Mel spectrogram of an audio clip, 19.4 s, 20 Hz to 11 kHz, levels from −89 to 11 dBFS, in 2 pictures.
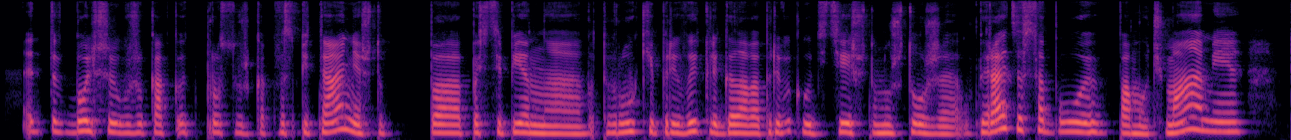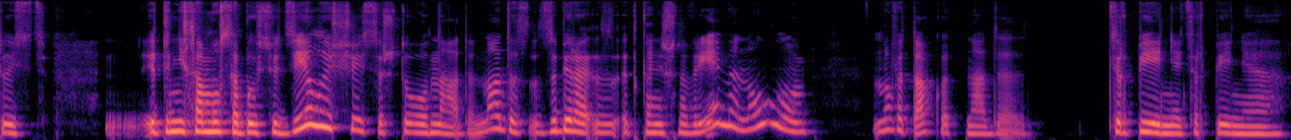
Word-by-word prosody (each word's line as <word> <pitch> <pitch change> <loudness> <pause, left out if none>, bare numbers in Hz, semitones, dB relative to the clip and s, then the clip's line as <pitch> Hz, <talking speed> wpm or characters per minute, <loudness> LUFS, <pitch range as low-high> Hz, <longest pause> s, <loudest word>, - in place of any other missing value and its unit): Это 230 0 -8
больше 230 +1 -1
уже 195 0 -6
как 200 -1 -7
это 205 0 -10
просто 205 -1 -9
уже 175 - -12
как 190 +2 -15
воспитание, 210 +3 -1
чтоб 195 -1 -12 0.3
по 195 -1 +1
постепенно 195 -4 -1
вот 185 - -14
руки 220 +2 -2
привыкли, 210 +1 -1
голова 190 0 +1
привыкла 210 +1 -5
у - - 0
детей, 195 +4 -1
что, 205 -1 -8
ну, 195 0 +1
что 195 +2 -2
же, 175 -1 -5
убирать 225 +10 +1
за 270 - 0
собою, 225 -4 -2
помочь 185 -3 -3
маме. 225 0 0 0.3
То 205 - -2
есть, 195 0 -3 0.4
м, - - -12 0.2
это 220 +1 +2
не 235 0 +9
само 225 0 +8
собой 215 -2 +5
всё 210 +1 -1
делающееся, 285 - +5
что 205 -1 -2
надо 195 -3 -2
надо. 265 +1 -1
З 210 - -13
Забирай 225 -1 +2
з 200 0 -3
это, - - -9
конечно, 205 -1 -2
время, 340 - +1
но 280 - -2 0.5
ну, 250 +4 -5
вот 260 -1 -5
так 200 +4 -3
вот 195 +1 -8
надо. 180 0 -7 0.6
Терпение 210 -4 +3
терпение. 180 -3 -2
205 Hz, 165 wpm, -24 LUFS, 195-225 Hz, 0.6 s, не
